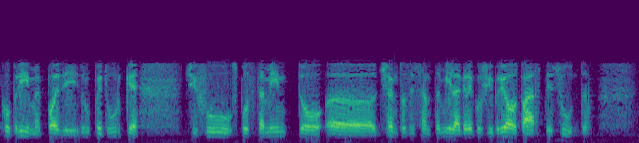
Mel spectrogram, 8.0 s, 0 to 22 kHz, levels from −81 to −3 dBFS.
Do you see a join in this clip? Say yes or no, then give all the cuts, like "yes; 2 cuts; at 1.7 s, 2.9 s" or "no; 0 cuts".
yes; 4 cuts; at 1.0 s, 2.9 s, 4.8 s, 6.5 s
